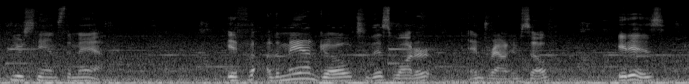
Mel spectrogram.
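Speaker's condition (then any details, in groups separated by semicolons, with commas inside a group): No condition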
